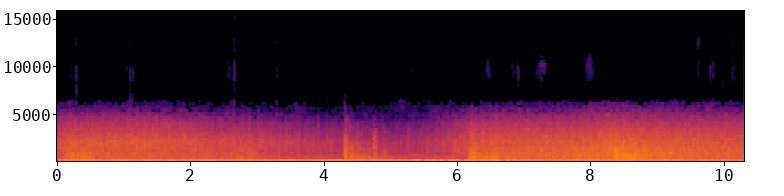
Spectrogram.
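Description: Fireworks going off in a dense, continuous barrage of crackling and bangs over a steady low rumble, with sharper reports about four and six seconds in.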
